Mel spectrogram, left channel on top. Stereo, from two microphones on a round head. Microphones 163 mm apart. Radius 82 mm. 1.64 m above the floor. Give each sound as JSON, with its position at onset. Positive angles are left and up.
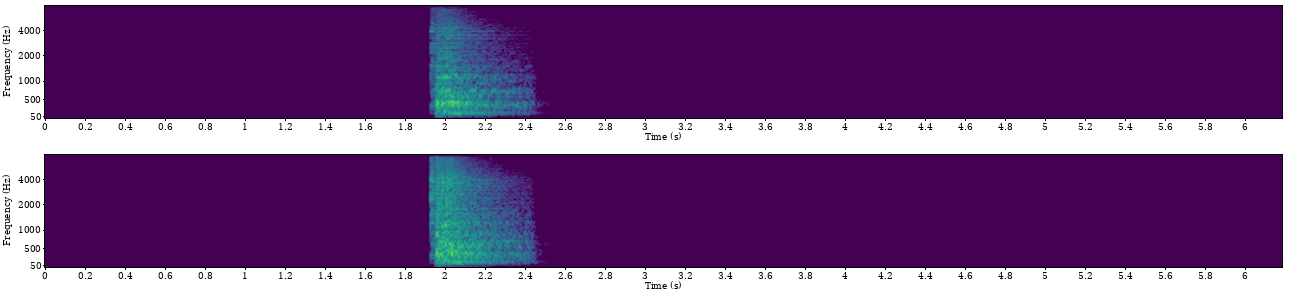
{"t": 1.9, "sound": "a door slam", "side_deg": -65, "distance_m": 1.1}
